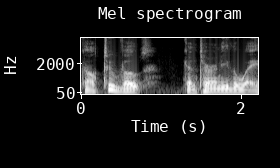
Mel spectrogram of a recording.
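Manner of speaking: plain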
